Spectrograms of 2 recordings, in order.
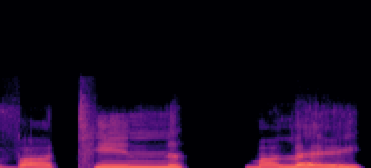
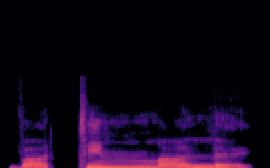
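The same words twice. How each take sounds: First: "vatin malay" with a clear n closing "vatin"; slow "vatin malay", n kept separate from the m; noon pronounced. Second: "Vatim malay" with the n turned into a long m; slow "Vatim malay", no n, just lengthened m; noon assimilated. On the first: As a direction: sound the n in "vatin", drawn out slowly before "malay". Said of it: "with a noon in the middle there". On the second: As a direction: hold a doubled m from "Vatim" into "malay", slowly. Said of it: "the noon assimilated into the next letter". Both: Shown as a demonstration.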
